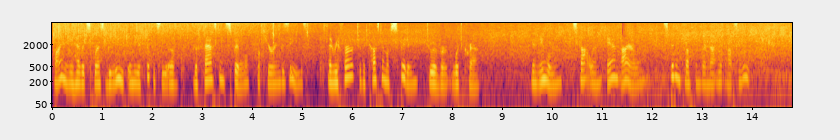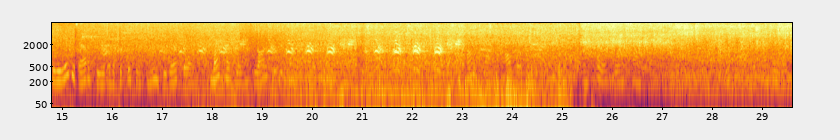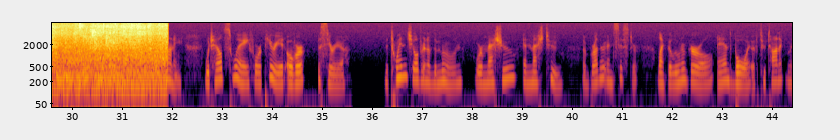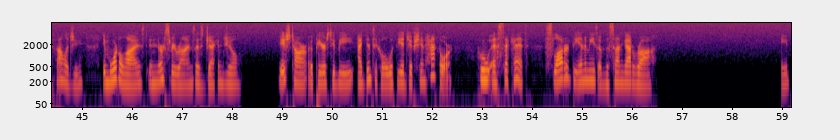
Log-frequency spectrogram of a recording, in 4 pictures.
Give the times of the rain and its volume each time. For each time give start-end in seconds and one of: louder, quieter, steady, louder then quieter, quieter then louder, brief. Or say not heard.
0.0-31.9 louder.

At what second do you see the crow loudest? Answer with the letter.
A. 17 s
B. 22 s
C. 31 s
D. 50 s
B.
